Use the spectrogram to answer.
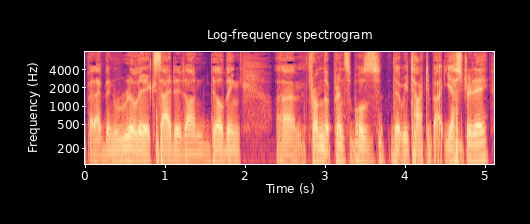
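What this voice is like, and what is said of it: Hoarse, strained voice. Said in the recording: “My voice is still destroyed”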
